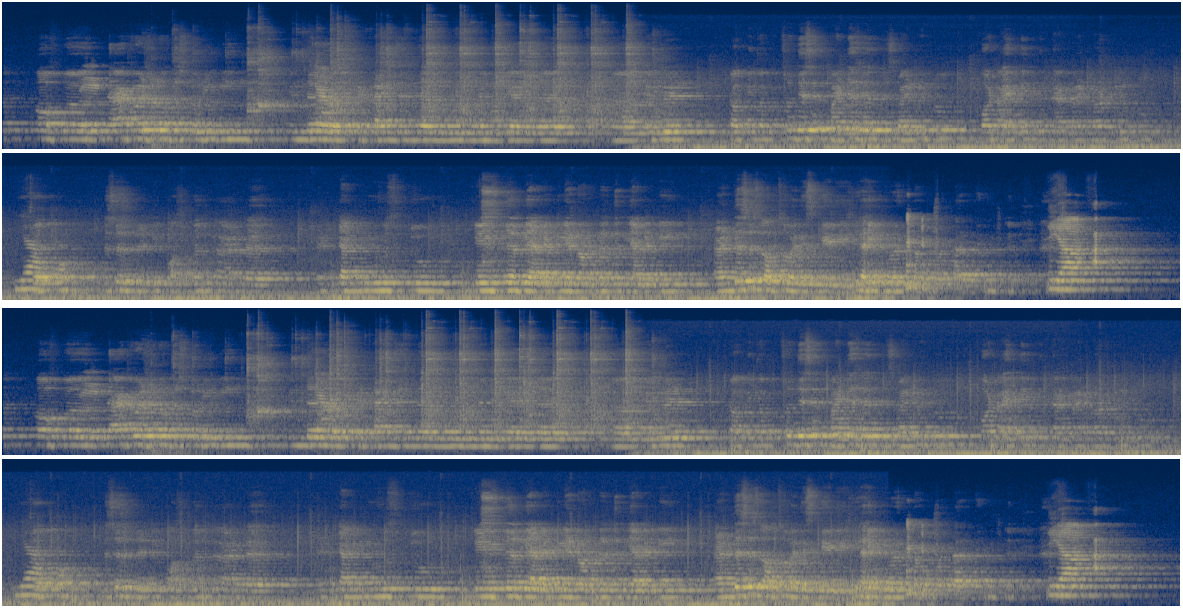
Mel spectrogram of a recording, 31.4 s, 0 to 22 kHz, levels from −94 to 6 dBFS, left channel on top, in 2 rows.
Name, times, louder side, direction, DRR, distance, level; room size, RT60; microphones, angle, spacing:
voice 1, 0.4-3.3 3.8-7.5 8.1-9.1 9.7-12.7 13.0-15.3 16.1-16.4 17.1-19.3 19.9-21.7 22.0-24.8 25.2-29.2 29.6-29.7, left 1 dB, 20° right, -6 dB, 1.0 m, -27 dB
voice 2, 1.0-1.4 4.1-4.5 15.9-16.6 27.8-27.9 29.6-30.3, left 2 dB, 15° left, 5 dB, 0.3 m, -26 dB
Coin (dropping), 1.7-10.2 10.5-10.6, right 1 dB, 80° right, 1.3 m, -36 dB
sound 1, 8.3-27.5, equal, 60° right, 0.7 m, -36 dB
7.6 x 3.0 x 5.8 m, 2.8 s
head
